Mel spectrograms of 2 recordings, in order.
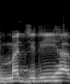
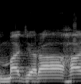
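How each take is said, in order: First: The vowel after r is a pure long i. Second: The vowel after r is a pure long a. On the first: "न या खालिस पढ़ी जाएगी" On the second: "फ़तह खालिस और अलिफ खालिस ना पढ़ा जाएगा"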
